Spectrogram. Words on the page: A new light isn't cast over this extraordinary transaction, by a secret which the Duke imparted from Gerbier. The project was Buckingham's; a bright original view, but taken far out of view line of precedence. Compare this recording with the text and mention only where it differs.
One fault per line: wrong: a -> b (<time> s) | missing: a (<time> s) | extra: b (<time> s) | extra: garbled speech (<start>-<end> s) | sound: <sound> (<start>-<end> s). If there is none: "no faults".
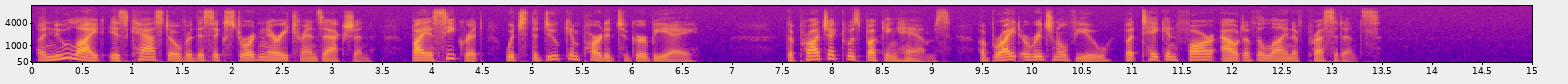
wrong: isn't -> is (0.8 s)
wrong: from -> to (5.9 s)
wrong: view -> the (12.2 s)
